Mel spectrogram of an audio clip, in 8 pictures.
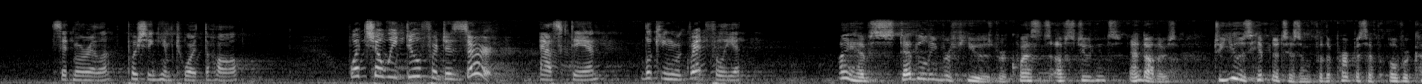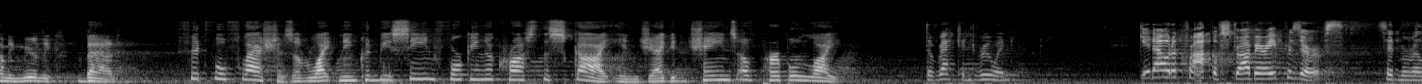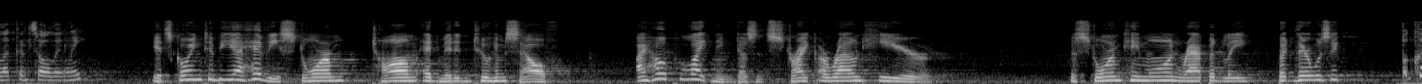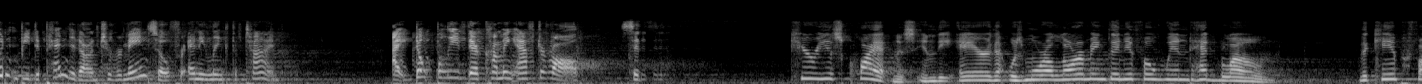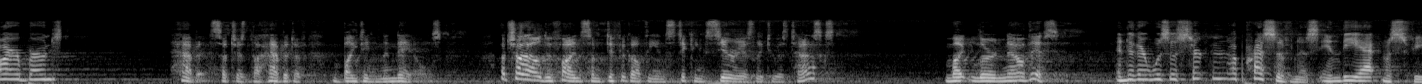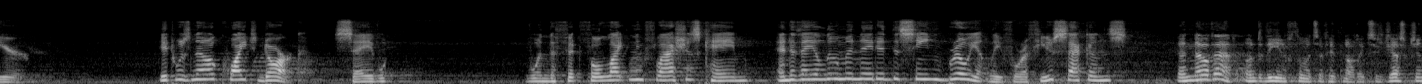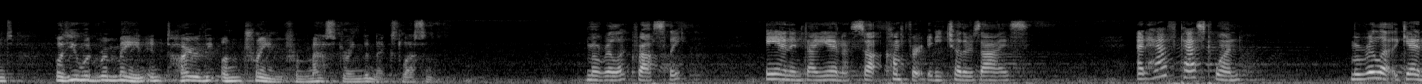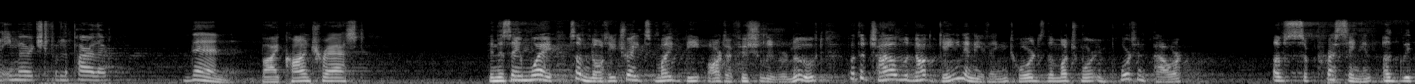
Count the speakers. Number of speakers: three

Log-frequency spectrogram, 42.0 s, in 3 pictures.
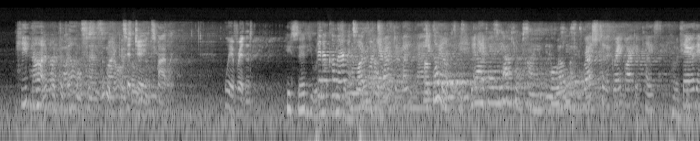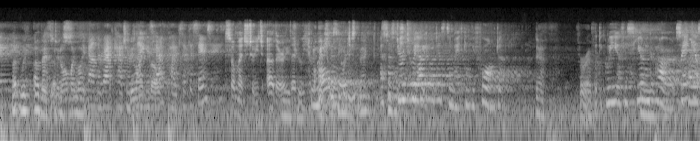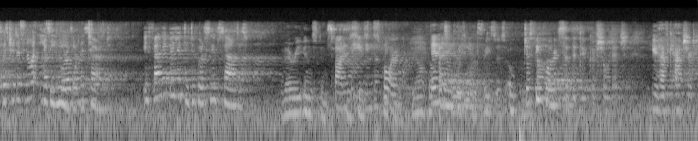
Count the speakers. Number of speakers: eight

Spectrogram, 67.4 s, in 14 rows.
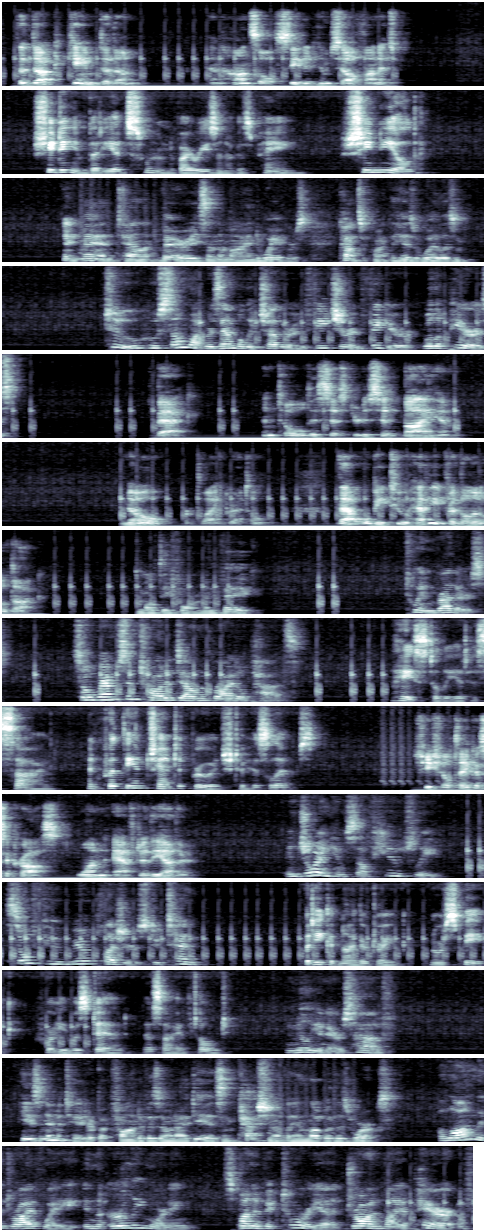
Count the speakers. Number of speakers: four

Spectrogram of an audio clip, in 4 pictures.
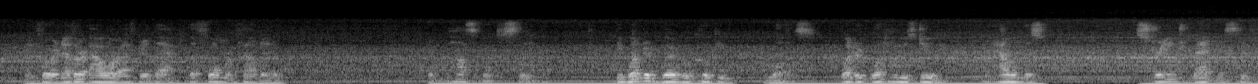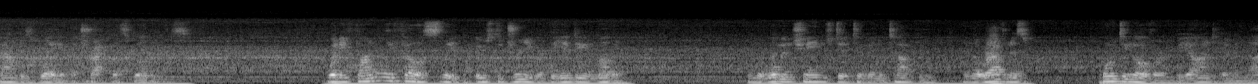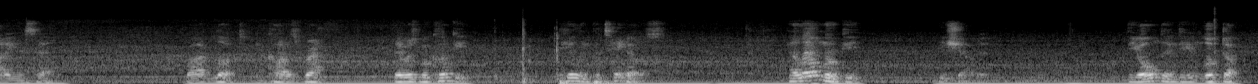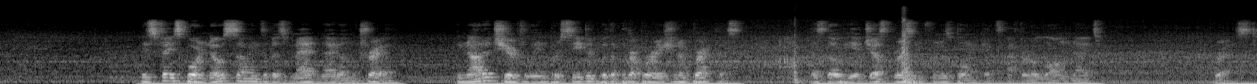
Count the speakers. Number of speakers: one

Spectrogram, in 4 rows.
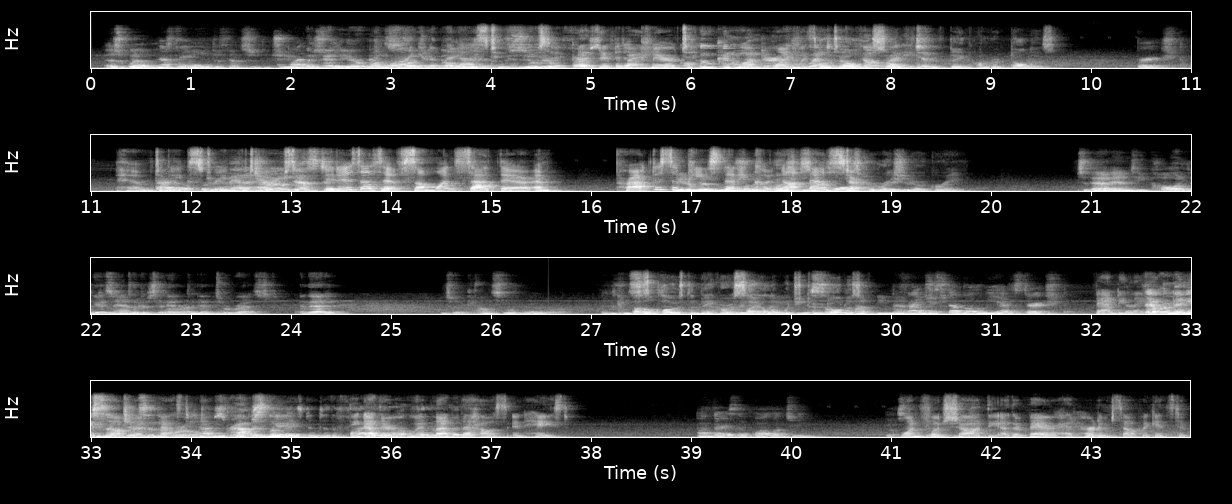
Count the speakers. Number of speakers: eight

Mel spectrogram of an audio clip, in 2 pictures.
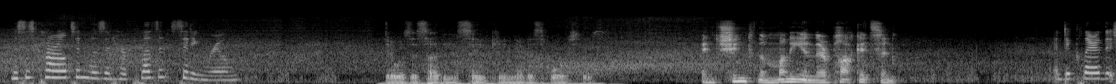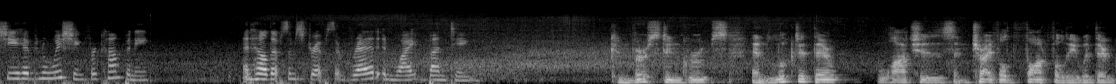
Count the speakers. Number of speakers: three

